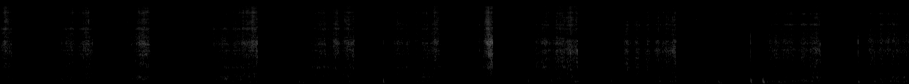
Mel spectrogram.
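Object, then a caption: Metal pen nib on drawing paper. A metal dip pen nib scratches across white drawing paper resting on a dark table in quick, hair-like strokes. Each stroke is a short, bright, dry rasp with almost no low end, and the strokes come in a steady run of bursts separated by brief quiet gaps.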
